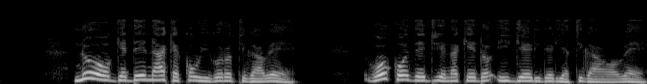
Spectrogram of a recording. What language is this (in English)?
Kikuyu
